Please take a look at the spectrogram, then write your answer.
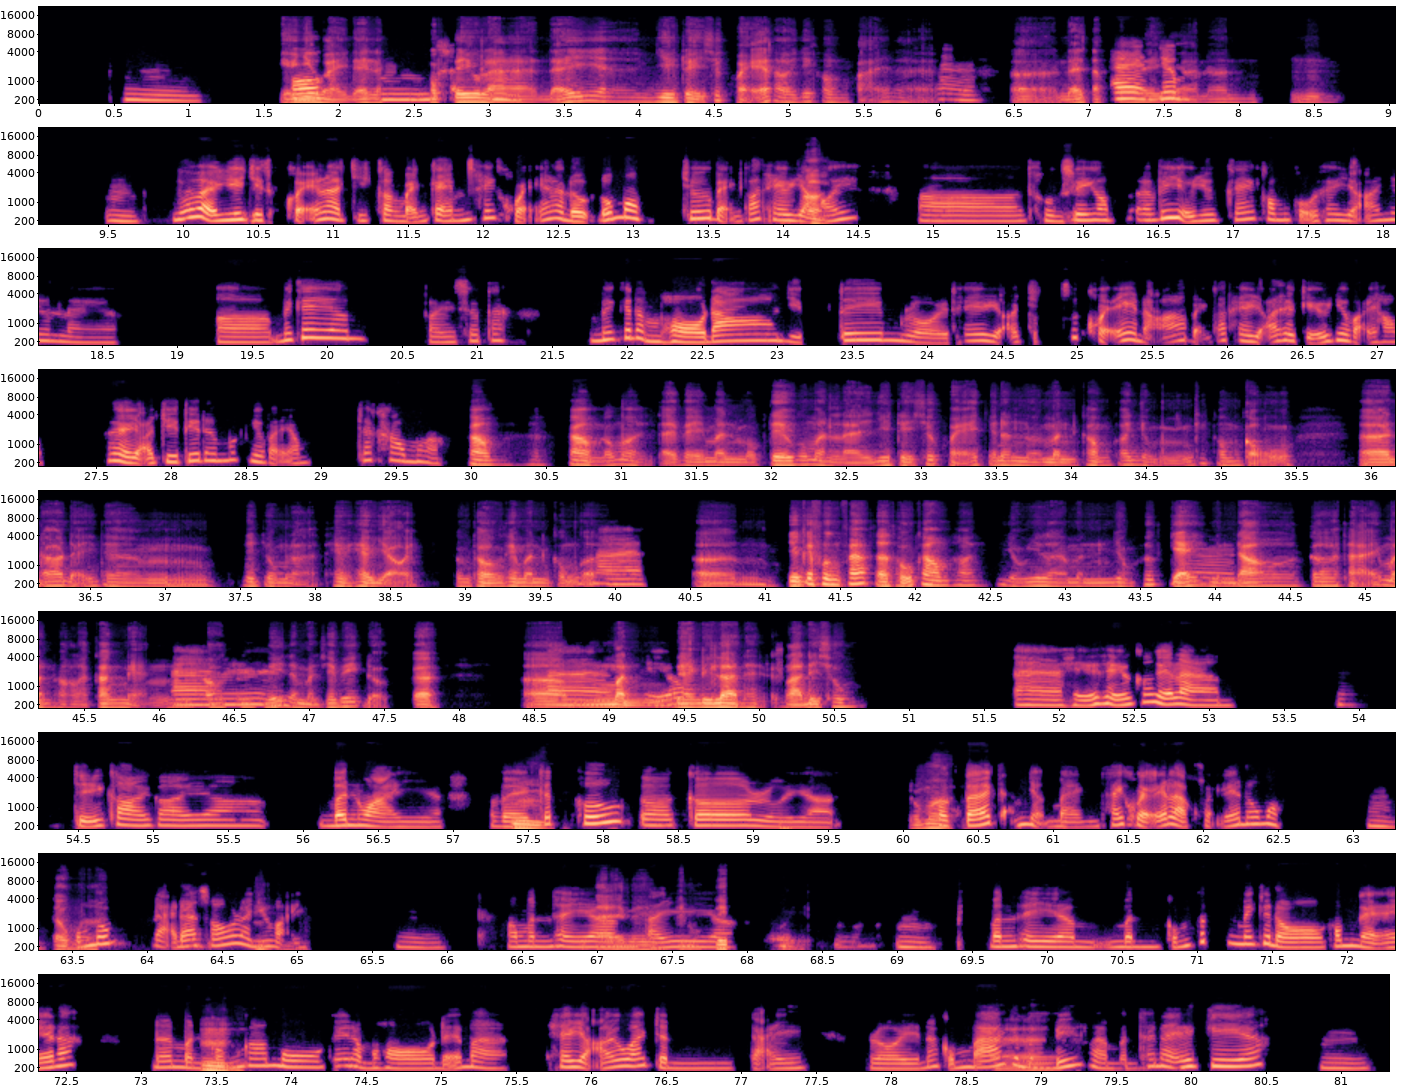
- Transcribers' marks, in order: other background noise; in English: "body"; tapping
- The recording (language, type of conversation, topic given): Vietnamese, unstructured, Bạn có thể chia sẻ cách bạn duy trì động lực khi tập luyện không?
